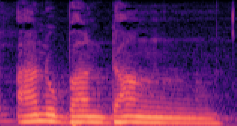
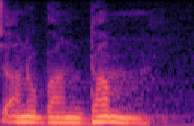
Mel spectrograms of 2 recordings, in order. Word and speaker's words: anubandham: Like if you look at the first word, that is if in the verse it's pronounced as anubandang, like bon. But in the word for it is anubandham.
